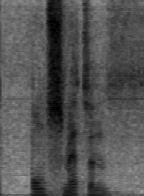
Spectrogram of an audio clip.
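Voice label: "ontsmetten", Dutch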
